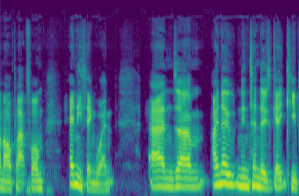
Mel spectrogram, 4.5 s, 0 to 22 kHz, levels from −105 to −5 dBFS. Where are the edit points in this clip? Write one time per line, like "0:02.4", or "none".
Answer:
0:03.2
